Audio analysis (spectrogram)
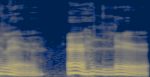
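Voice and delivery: very posh, laid-on upper-crust English accent. Speaker tries out accents, showing a very posh english accent. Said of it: "I can do a very posh English accent".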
